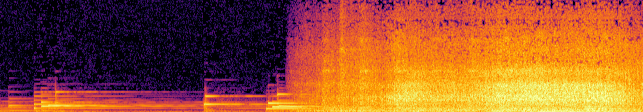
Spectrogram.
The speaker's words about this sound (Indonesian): Debu jalanan yang pekat menyesakkan napas. Sebuah truk pengangkut tanah timbun mengumpulkan debu itu sehingga menggelapkan pandangan.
